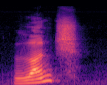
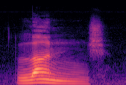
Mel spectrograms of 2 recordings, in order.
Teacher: This creates the ch and j sounds. The difference between ch and j is that ch is voiceless ch. And j is j.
